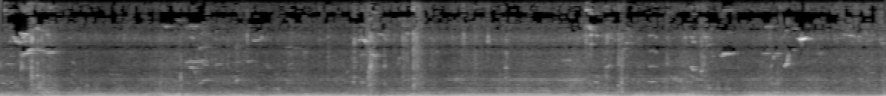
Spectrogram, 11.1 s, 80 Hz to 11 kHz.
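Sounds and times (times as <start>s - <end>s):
engine revving in throttle blips: 0.0s - 11.0s.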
